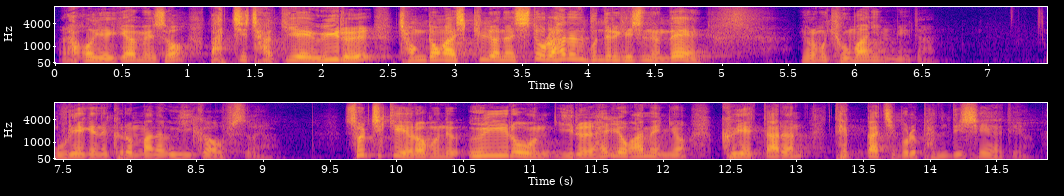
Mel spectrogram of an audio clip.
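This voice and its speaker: 남자 목사가 회중에게 질문을 던지며 힘주어 설교한다. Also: male voice, a little high, animated, fairly quick, darkish tone. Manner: emphatic, asks the congregation many rhetorical questions. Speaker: pastor. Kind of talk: sermon.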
